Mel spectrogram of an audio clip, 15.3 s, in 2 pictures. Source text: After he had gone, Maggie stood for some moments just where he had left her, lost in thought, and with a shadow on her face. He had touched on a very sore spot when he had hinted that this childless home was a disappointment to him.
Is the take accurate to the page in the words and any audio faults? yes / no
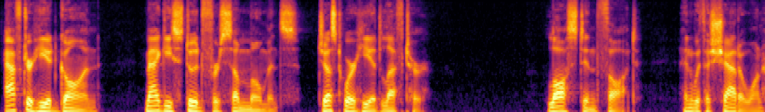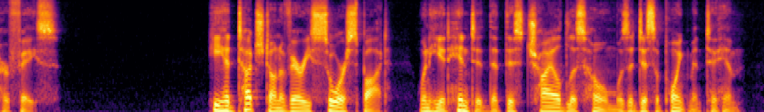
yes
